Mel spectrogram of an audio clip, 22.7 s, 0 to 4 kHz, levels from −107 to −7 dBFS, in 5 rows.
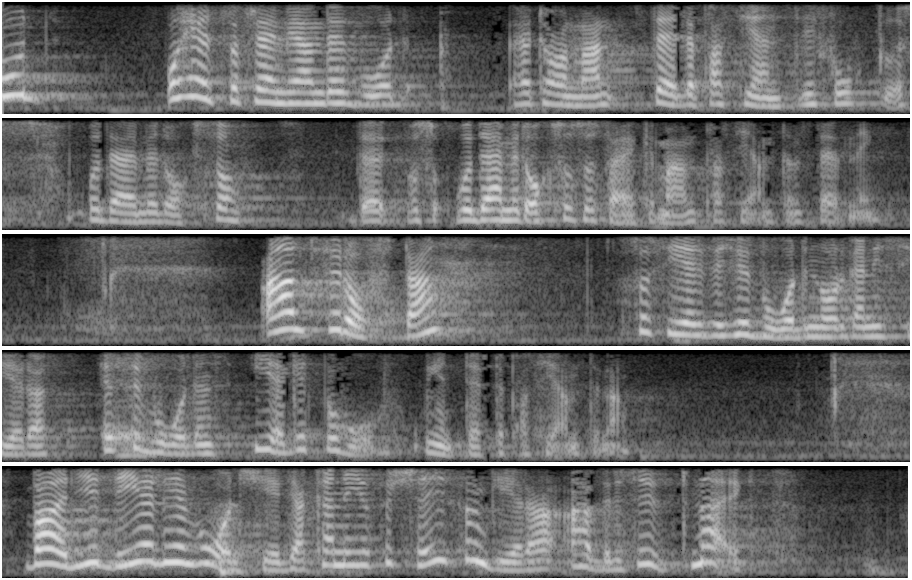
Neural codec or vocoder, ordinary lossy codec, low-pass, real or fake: none; AAC, 24 kbps; 3.6 kHz; real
